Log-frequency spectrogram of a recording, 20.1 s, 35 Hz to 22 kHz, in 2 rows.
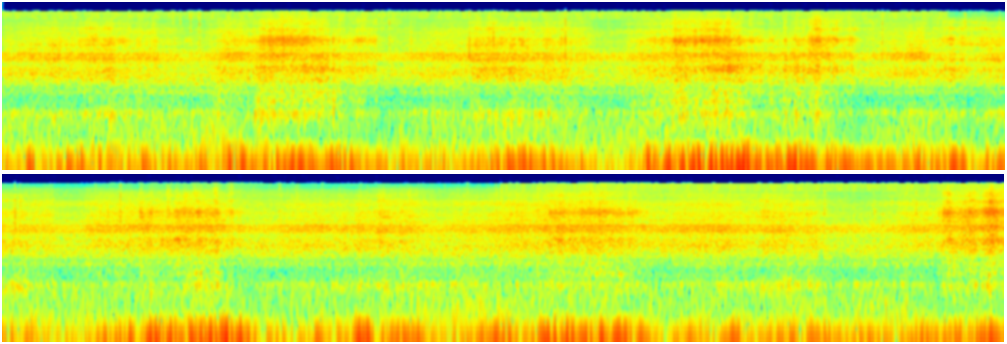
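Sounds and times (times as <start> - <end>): snowboard scraping over snow: 0.0 - 20.0
wind rumbling on microphone: 0.0 - 20.0.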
